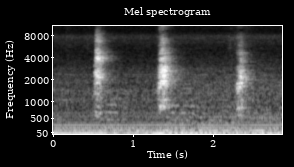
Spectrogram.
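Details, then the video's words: Morning red-breasted parakeet uttering three rasping, screechy calls about one second apart over a steady low hum. "KICAUAN MERDU BETET SUMATERA PAGI HARI"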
